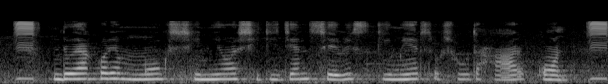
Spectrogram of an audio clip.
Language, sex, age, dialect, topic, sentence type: Bengali, female, 18-24, Rajbangshi, banking, statement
